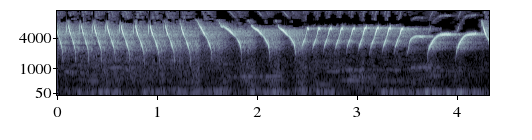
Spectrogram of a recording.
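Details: Canary tutor song meant to make young canaries sing loudly and roll: fast trains of steep descending whistled notes, several per second, shifting to slower rising upslurs and sweeping whistles.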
